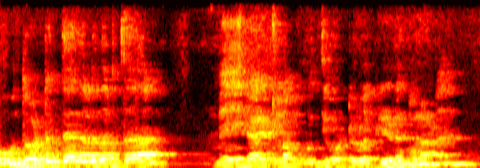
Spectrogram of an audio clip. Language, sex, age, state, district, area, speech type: Malayalam, male, 60+, Kerala, Palakkad, rural, spontaneous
